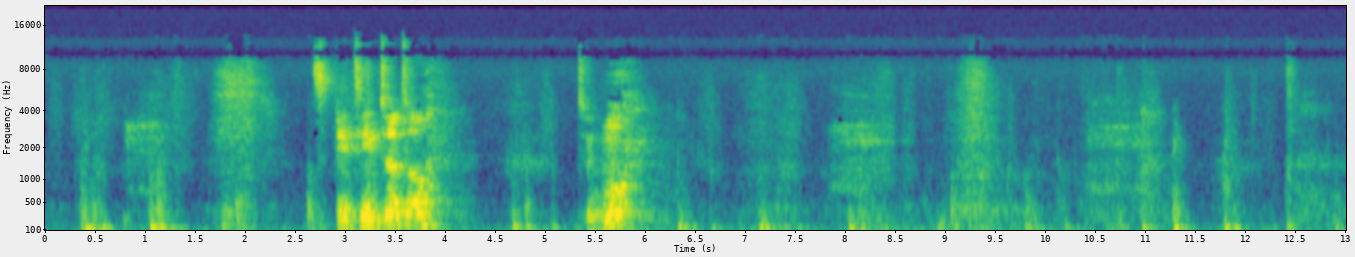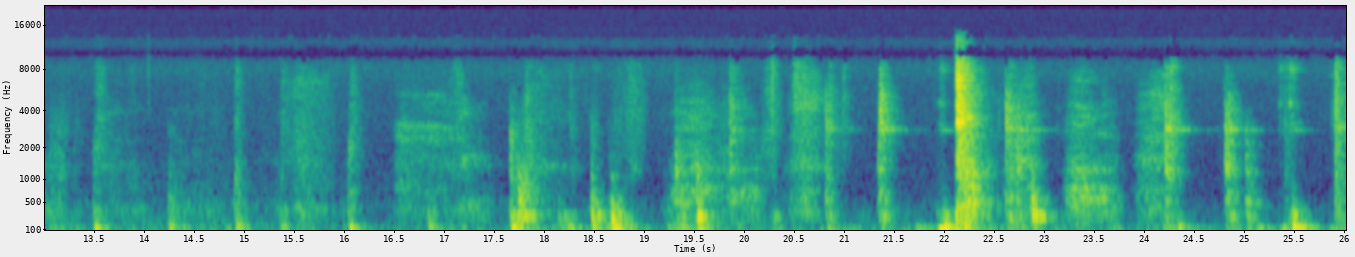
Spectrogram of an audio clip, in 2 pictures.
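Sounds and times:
man breathing hard: 5.9s - 18.4s, 22.0s - 24.6s
metal frame knocking and creaking: 17.7s - 23.3s, 24.1s - 26.0s.

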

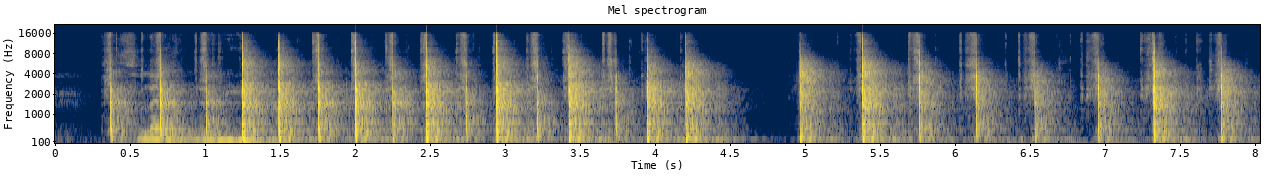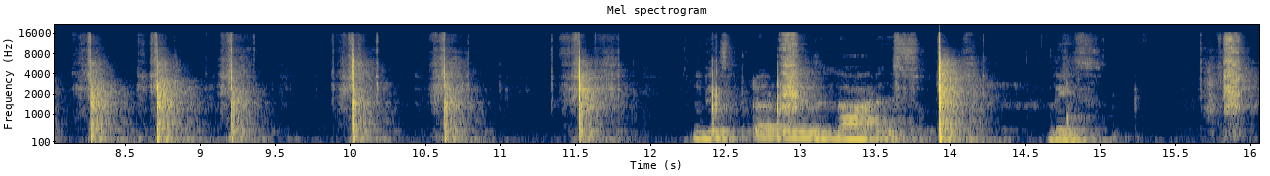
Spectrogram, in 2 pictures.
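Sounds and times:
knife slicing potato on board: 0.3s - 4.4s, 5.0s - 13.2s, 13.9s - 14.3s.

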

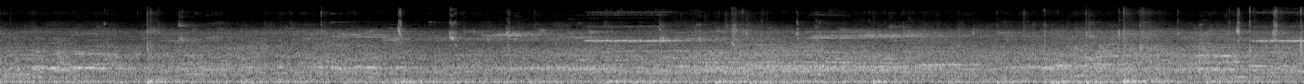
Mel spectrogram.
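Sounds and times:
din of sports hall: 0.0s - 13.0s
sneaker squeaks on court floor: 1.4s - 2.2s, 3.0s - 13.0s
balls being hit: 10.0s - 12.5s.

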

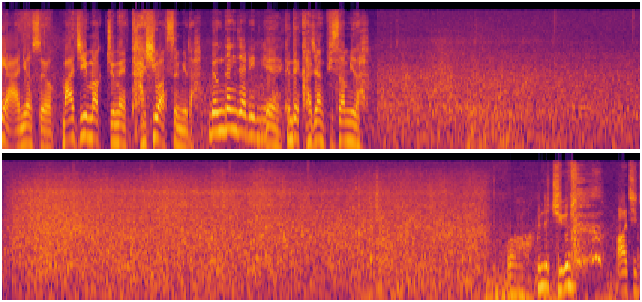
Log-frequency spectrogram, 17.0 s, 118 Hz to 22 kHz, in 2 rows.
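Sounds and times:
sea surf rushing on shore: 4.4s - 17.0s
wind on microphone: 5.0s - 17.0s.

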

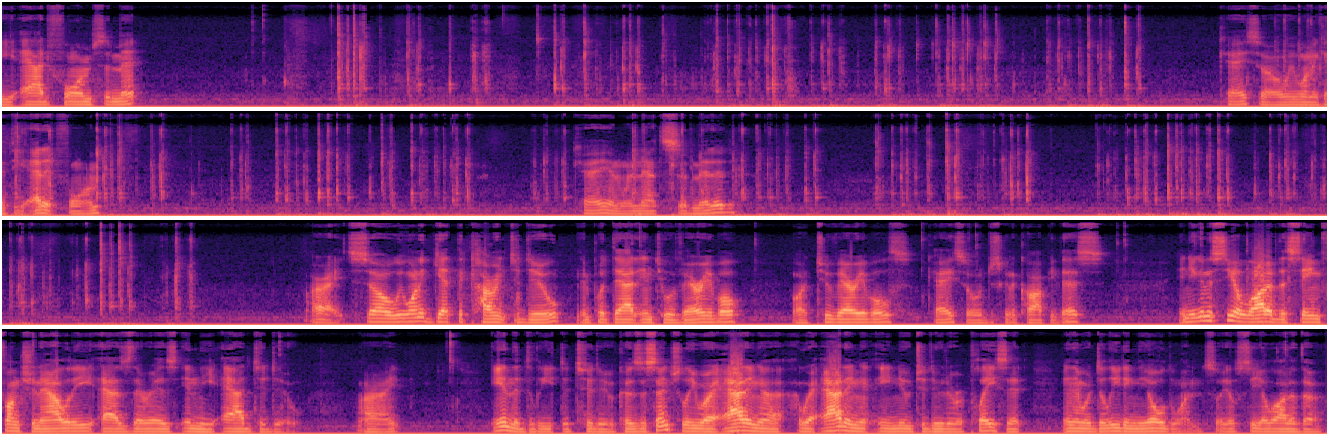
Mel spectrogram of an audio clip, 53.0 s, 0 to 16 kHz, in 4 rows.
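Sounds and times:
steady low hum: 0.0s - 53.0s
computer keyboard typing: 3.3s - 11.5s, 12.7s - 18.0s, 18.6s - 23.6s, 24.2s - 28.5s.

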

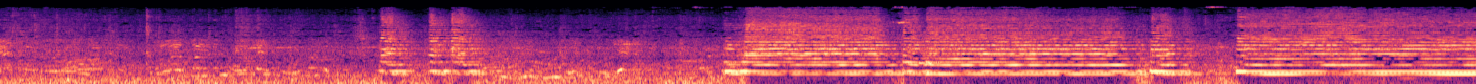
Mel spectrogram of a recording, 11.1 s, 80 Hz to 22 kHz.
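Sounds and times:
vehicle horn sounding: 2.8s - 3.8s, 5.4s - 11.0s.

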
